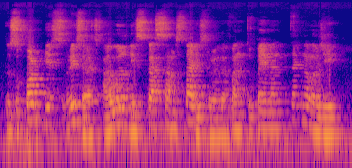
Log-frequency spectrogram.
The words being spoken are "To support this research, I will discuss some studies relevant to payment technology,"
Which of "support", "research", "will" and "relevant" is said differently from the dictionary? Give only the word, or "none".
relevant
